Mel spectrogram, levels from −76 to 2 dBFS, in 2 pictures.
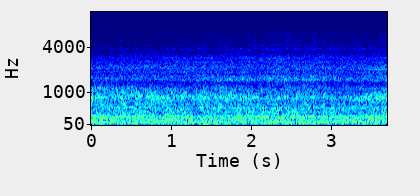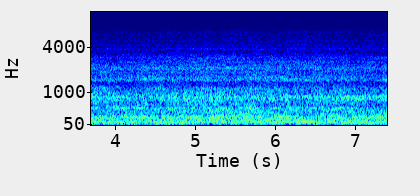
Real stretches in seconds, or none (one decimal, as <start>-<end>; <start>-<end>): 0.0-5.9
